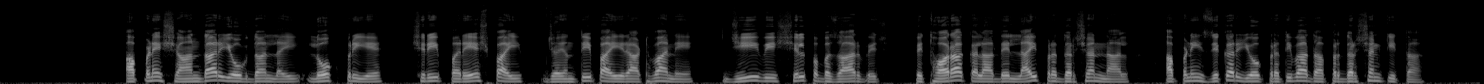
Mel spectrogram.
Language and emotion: Punjabi, neutral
